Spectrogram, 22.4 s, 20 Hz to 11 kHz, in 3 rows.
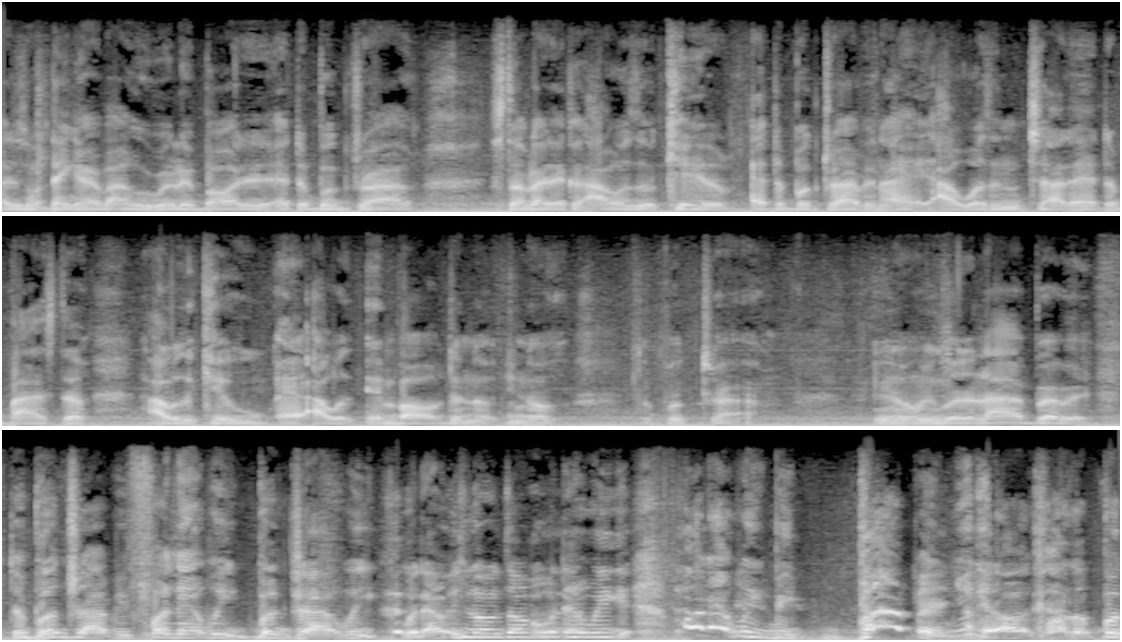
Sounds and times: Speech: 0.0 - 12.6, 13.2 - 22.3.

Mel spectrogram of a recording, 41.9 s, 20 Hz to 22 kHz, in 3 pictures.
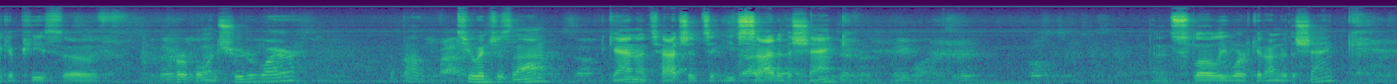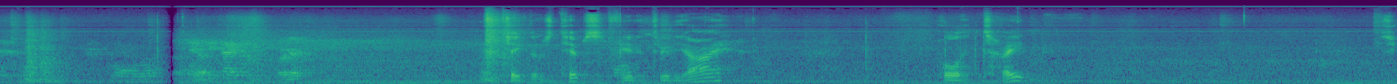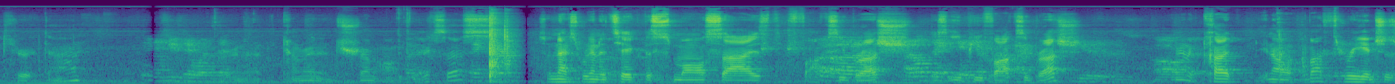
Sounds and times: Speech: 0.0 - 3.1, 4.0 - 10.8, 11.5 - 13.6, 18.8 - 21.3, 27.7 - 41.8.

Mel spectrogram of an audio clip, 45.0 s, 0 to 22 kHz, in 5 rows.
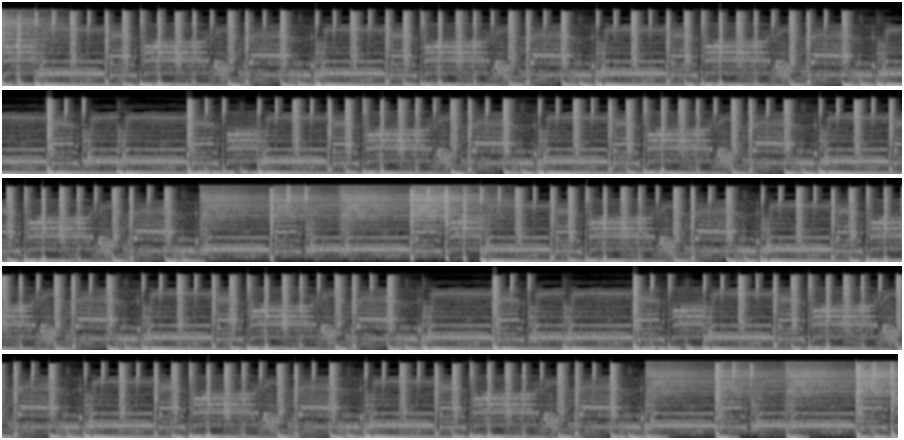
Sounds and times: Hip hop music: 0.0 - 44.9.

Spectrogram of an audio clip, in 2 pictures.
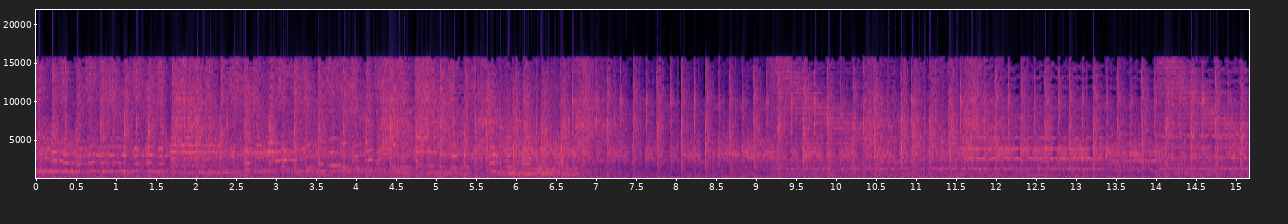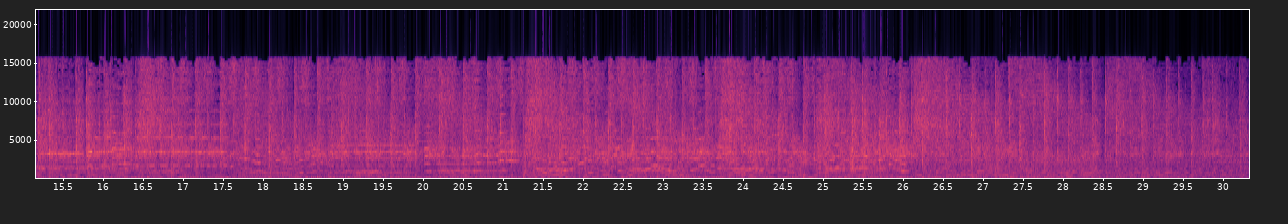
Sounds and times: Music: 0.0 - 30.3.

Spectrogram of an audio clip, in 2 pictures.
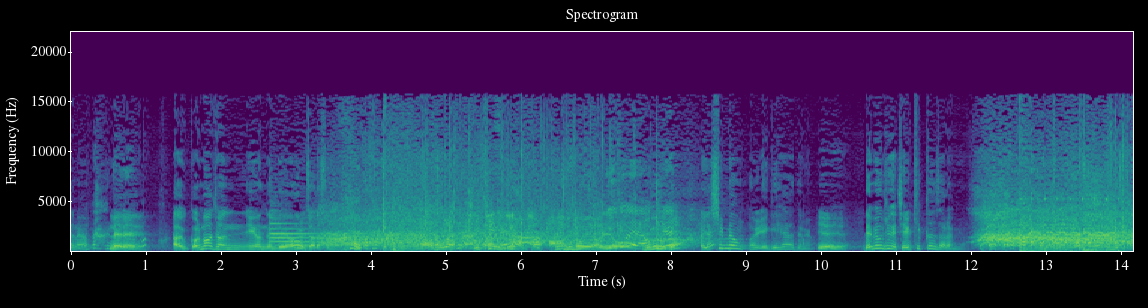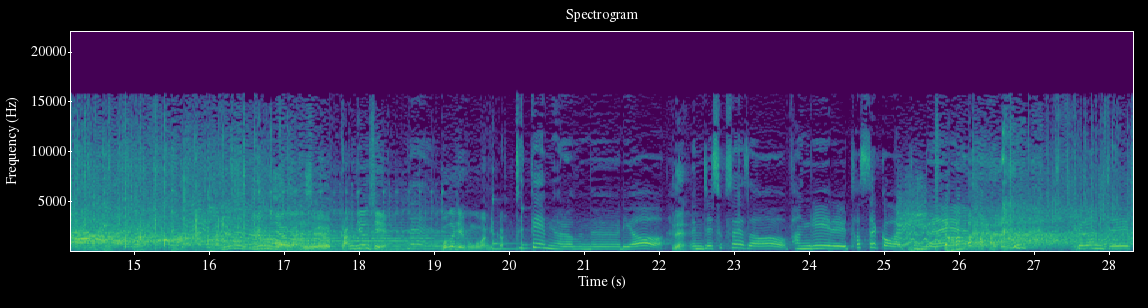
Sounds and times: Music: 12.6 - 20.7.

